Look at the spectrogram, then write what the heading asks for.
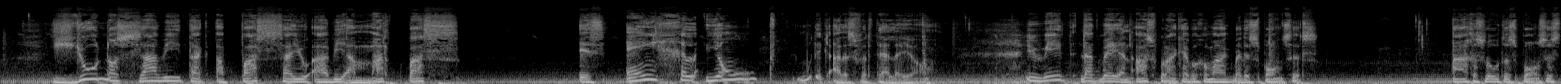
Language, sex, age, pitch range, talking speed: Dutch, male, 60-79, 100-120 Hz, 105 wpm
